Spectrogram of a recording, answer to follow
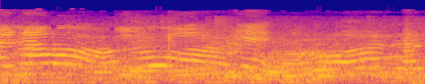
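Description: Several people talking and calling out at once, with high children's voices rising and falling in pitch over adult chatter.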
